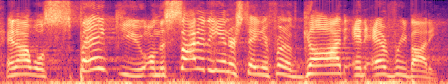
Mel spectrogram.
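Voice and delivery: loud, emphatic threat from the driver's seat; fed-up parent. Acted. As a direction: warn the kids, at the end of your rope. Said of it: "he turns around and says".

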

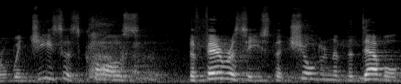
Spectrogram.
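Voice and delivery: ordinary delivery

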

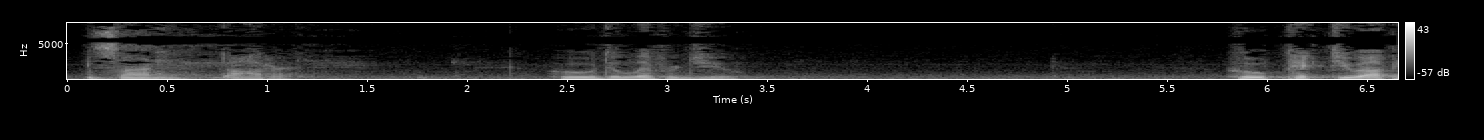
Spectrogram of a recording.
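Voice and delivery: wooing voice. Shown as a demonstration. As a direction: draw them in with soft, low tenderness. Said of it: "And in his best wooing voice".

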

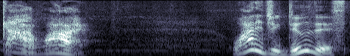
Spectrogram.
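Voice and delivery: re-live a wounded, pleading question; hurt, angry plea. Retold or imitated. Grieving father questioning God in retelling, hurt and pleading. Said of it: "I was hurt. I had prayed. I was mad. I was angry".

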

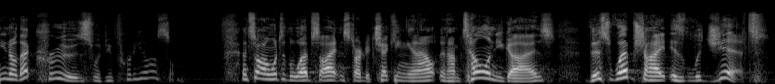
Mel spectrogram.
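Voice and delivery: usual speaking voice

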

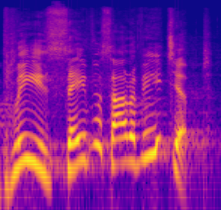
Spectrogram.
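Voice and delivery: high, drawn-out plea; hammed-up desperate begging. Israelites praying to God for rescue, high slow begging. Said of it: "begged God".

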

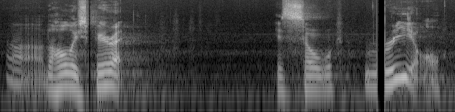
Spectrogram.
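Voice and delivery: hushed, halting, moved by awe; real choked-up speech with long pauses; overcome, can hardly talk. Real, not acted. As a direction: struggle to get the words out. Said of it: "'cause I can't hardly talk".

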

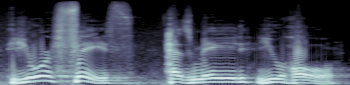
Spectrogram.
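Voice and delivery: "Your faith has made you whole" spoken very slowly; slow, gentle blessing; slow, tender pronouncement. Shown as a demonstration. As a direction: linger over every word, gently. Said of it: "He said".

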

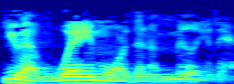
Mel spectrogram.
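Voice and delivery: measured low preacher voice with weighty pauses; Doctor Rogers. Retold or imitated. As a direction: drop way down into a grave, fatherly baritone. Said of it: "in his deep baritone voice".

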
